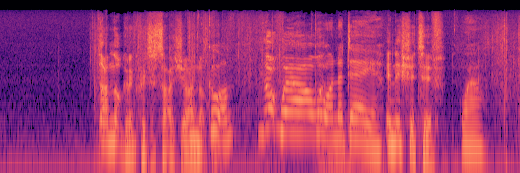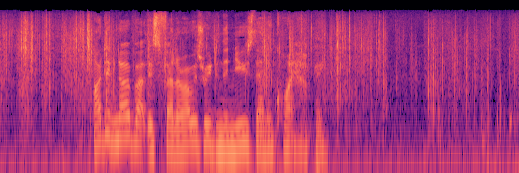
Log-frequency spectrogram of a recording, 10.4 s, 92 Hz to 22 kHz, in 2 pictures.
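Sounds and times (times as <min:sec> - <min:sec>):
paper being rustled and flapped: 0:00.9 - 0:03.3, 0:04.9 - 0:10.3
speech: 0:01.0 - 0:05.2, 0:06.1 - 0:08.6.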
